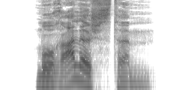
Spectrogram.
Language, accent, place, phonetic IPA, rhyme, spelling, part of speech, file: German, Germany, Berlin, [moˈʁaːlɪʃstəm], -aːlɪʃstəm, moralischstem, adjective, De-moralischstem.ogg
- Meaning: strong dative masculine/neuter singular superlative degree of moralisch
